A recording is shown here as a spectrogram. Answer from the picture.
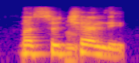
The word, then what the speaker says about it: Mazzucchelli: Mazzucchelli. – Yeah, Mazzucchelli.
